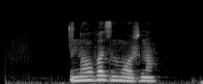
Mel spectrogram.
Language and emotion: Russian, neutral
